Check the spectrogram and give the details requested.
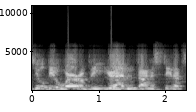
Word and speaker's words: Yuan: in ancient times you'll be aware of the yuan dynasty that's spelled y u a n the yuan dynasty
